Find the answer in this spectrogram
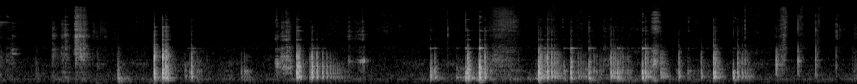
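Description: A glass baking dish set down on a countertop, then spiralized sweet potato noodles tipped and scraped off a plastic cutting board into it: a run of irregular clinks, taps and short scrapes against the glass.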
